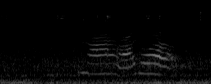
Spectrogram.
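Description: A high-pitched voice-like cry in two parts, each falling in pitch, about a second in.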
